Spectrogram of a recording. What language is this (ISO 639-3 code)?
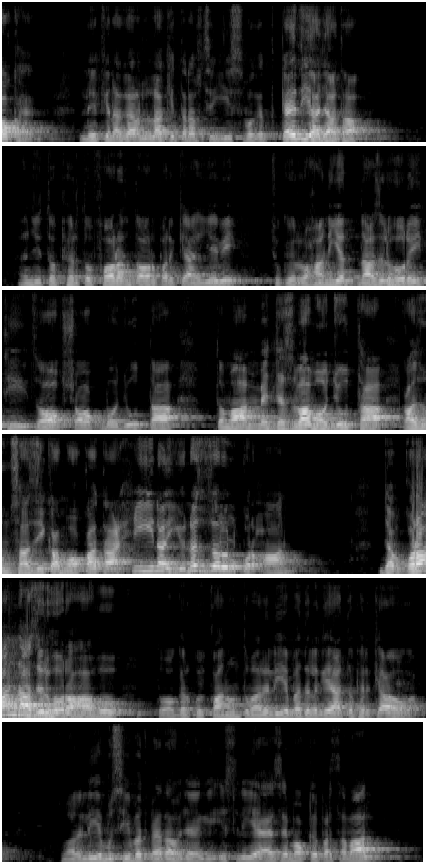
urd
